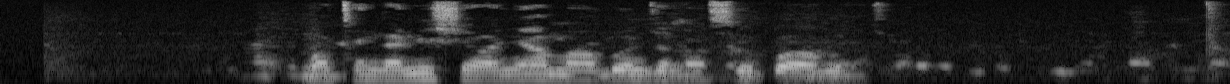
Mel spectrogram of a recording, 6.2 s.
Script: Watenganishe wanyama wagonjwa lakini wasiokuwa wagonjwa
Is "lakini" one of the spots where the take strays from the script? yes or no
yes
